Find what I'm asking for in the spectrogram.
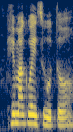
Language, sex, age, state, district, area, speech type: Marathi, female, 30-45, Maharashtra, Nagpur, urban, spontaneous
